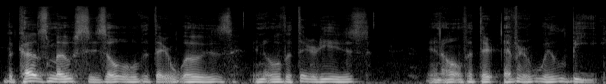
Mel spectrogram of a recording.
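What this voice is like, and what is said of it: Carl Sagan impression. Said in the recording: “He'd say it like this ... It kind of sounds like it. I like to do my Carl Sagan impression.”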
